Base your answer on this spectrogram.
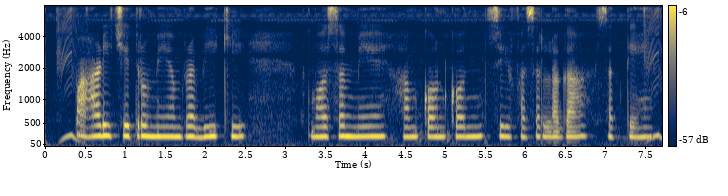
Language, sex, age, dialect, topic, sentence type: Hindi, female, 25-30, Garhwali, agriculture, question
